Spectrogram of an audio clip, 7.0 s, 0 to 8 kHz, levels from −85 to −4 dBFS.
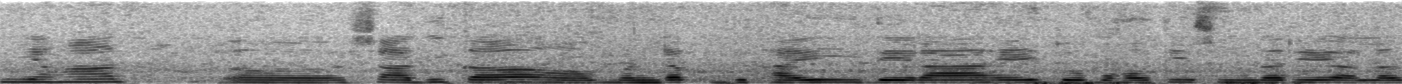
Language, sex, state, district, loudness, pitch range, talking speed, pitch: Hindi, female, Maharashtra, Mumbai Suburban, -15 LUFS, 205-220 Hz, 155 wpm, 215 Hz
